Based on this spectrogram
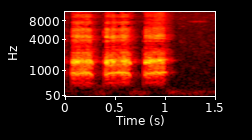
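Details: Female red junglefowl calling for a mate: three loud, harsh, nasal squawks, each about a fifth of a second long and evenly spaced, then silence.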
